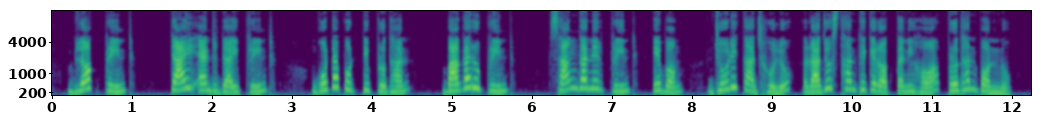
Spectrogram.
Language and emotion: Bengali, neutral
